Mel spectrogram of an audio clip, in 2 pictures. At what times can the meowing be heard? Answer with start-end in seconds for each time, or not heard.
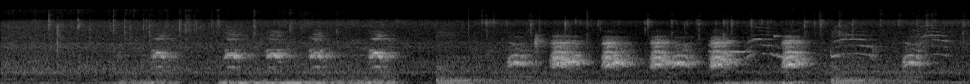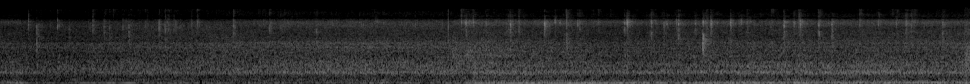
7.2-9.5.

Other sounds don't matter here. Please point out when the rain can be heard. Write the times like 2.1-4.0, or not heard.
0.0-19.3.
